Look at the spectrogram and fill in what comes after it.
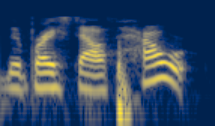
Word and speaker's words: Bryce Dallas Howard: But the intention of the director was that she was the Bryce Dallas Howard.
